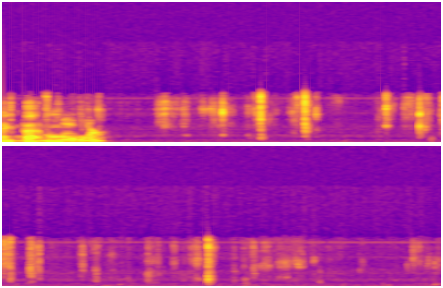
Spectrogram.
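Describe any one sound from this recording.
Paper crinkles and rustles as hands fold it.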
